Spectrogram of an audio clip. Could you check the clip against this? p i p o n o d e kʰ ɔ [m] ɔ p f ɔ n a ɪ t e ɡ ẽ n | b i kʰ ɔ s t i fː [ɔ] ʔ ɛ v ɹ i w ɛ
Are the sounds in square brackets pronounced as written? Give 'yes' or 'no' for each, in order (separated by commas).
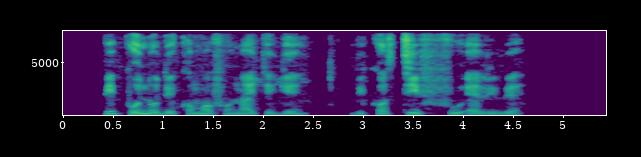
yes, no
